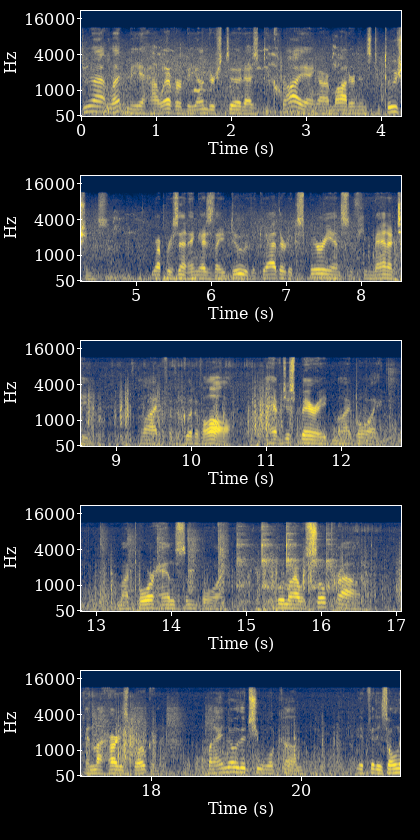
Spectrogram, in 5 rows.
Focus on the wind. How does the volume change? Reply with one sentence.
The volume of the wind stays about the same.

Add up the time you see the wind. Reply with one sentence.
The wind can be heard for 21 seconds in total.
